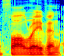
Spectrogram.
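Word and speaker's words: Fjällräven: How do you say Fall? Is it Fall Raven? – Yeah, Fall Raven. I think they're Swedish.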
